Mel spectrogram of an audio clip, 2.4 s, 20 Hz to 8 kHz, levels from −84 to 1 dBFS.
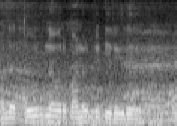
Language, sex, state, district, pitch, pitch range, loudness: Tamil, male, Tamil Nadu, Kanyakumari, 125 Hz, 115-135 Hz, -12 LUFS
